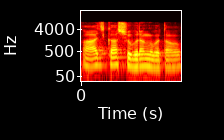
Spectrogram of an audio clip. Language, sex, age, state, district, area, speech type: Hindi, male, 18-30, Delhi, New Delhi, urban, read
